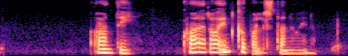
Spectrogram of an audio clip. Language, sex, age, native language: Icelandic, female, 40-49, Icelandic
